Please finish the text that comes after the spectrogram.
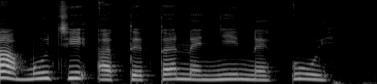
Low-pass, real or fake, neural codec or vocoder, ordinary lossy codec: none; real; none; none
